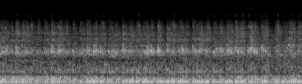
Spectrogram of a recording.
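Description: A numbers-matching 1970 Chevrolet Camaro 396SS with its L34 396 V8 running steadily, a loud, close, continuous rumbling drone with a slight uneven throb and no talk over it.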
